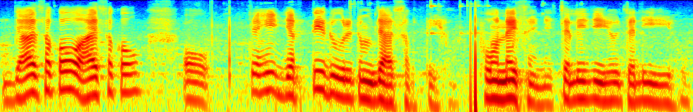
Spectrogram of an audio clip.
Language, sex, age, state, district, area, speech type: Hindi, female, 60+, Uttar Pradesh, Lucknow, rural, spontaneous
